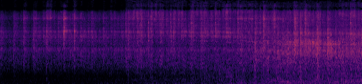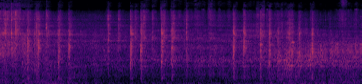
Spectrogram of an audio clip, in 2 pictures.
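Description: Steam-hauled passenger train passing close by, with a steam locomotive at each end. Its noise grows louder as it approaches, then the wheels clack repeatedly over the rail joints as the coaches roll past.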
